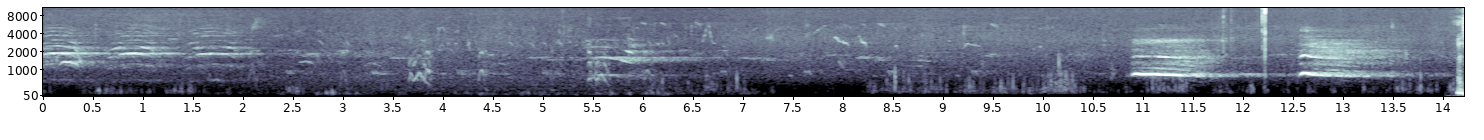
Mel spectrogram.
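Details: Chital in India in hot April weather give two loud, shrill, honking alarm barks near the end, after a stretch of soft background music.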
